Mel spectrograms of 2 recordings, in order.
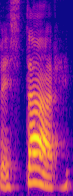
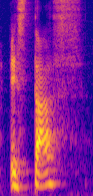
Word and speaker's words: está: So we're not saying esta, we're saying está.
